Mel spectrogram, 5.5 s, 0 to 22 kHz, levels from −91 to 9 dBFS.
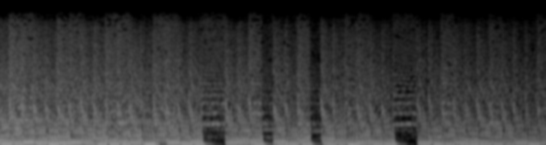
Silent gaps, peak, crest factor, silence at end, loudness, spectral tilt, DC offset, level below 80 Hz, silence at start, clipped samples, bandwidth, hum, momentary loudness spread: none; -22 dBFS; 16 dB; 0 s; -40 LUFS; -5 dB/octave; under 0.1%; -42 dBFS; 0 s; under 0.1%; 15 kHz; none; 9 LU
